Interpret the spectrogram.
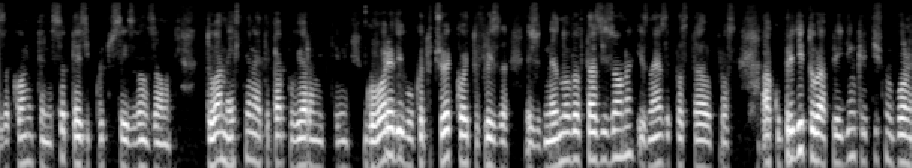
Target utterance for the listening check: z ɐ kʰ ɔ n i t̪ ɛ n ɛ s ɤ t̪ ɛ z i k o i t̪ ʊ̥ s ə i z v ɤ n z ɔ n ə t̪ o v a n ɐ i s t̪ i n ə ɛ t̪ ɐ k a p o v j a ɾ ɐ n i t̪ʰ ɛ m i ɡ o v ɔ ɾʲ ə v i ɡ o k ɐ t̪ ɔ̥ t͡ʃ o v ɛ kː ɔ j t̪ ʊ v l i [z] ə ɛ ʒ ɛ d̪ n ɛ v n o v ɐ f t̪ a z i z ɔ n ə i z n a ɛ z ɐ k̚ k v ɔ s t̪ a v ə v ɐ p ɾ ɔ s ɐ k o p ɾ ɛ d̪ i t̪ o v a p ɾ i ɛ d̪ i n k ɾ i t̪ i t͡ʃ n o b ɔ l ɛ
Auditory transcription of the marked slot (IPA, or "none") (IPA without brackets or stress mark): z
